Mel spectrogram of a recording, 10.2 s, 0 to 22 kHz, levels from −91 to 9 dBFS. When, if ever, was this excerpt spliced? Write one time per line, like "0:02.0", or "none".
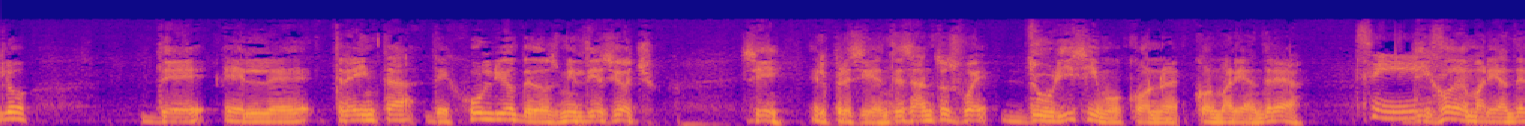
0:05.3
0:07.8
